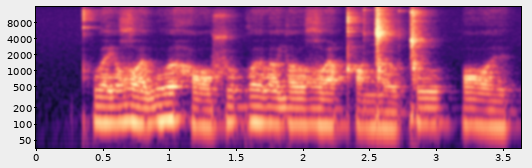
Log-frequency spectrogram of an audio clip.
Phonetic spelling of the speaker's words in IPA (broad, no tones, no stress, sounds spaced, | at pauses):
kʷʰ ɛ j ʁʷ ɛ w u ə̯ h ɔ sʷ ɛ ɡʷ ɛ ə̯ l ʌ j ʌ ʊ̯ ʁʷ ɛ ɪ̯ qʰ ɒ ŋ͡ǀ ə ʊ̯ ǀ u | ɔ ɪ̯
